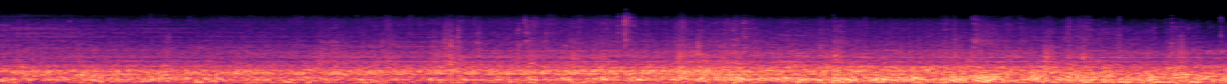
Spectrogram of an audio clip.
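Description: Tail end of a passenger train rolling past close by: steel wheels clicking over the rail joints, with the trailing diesel locomotive's engine running as it goes by.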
